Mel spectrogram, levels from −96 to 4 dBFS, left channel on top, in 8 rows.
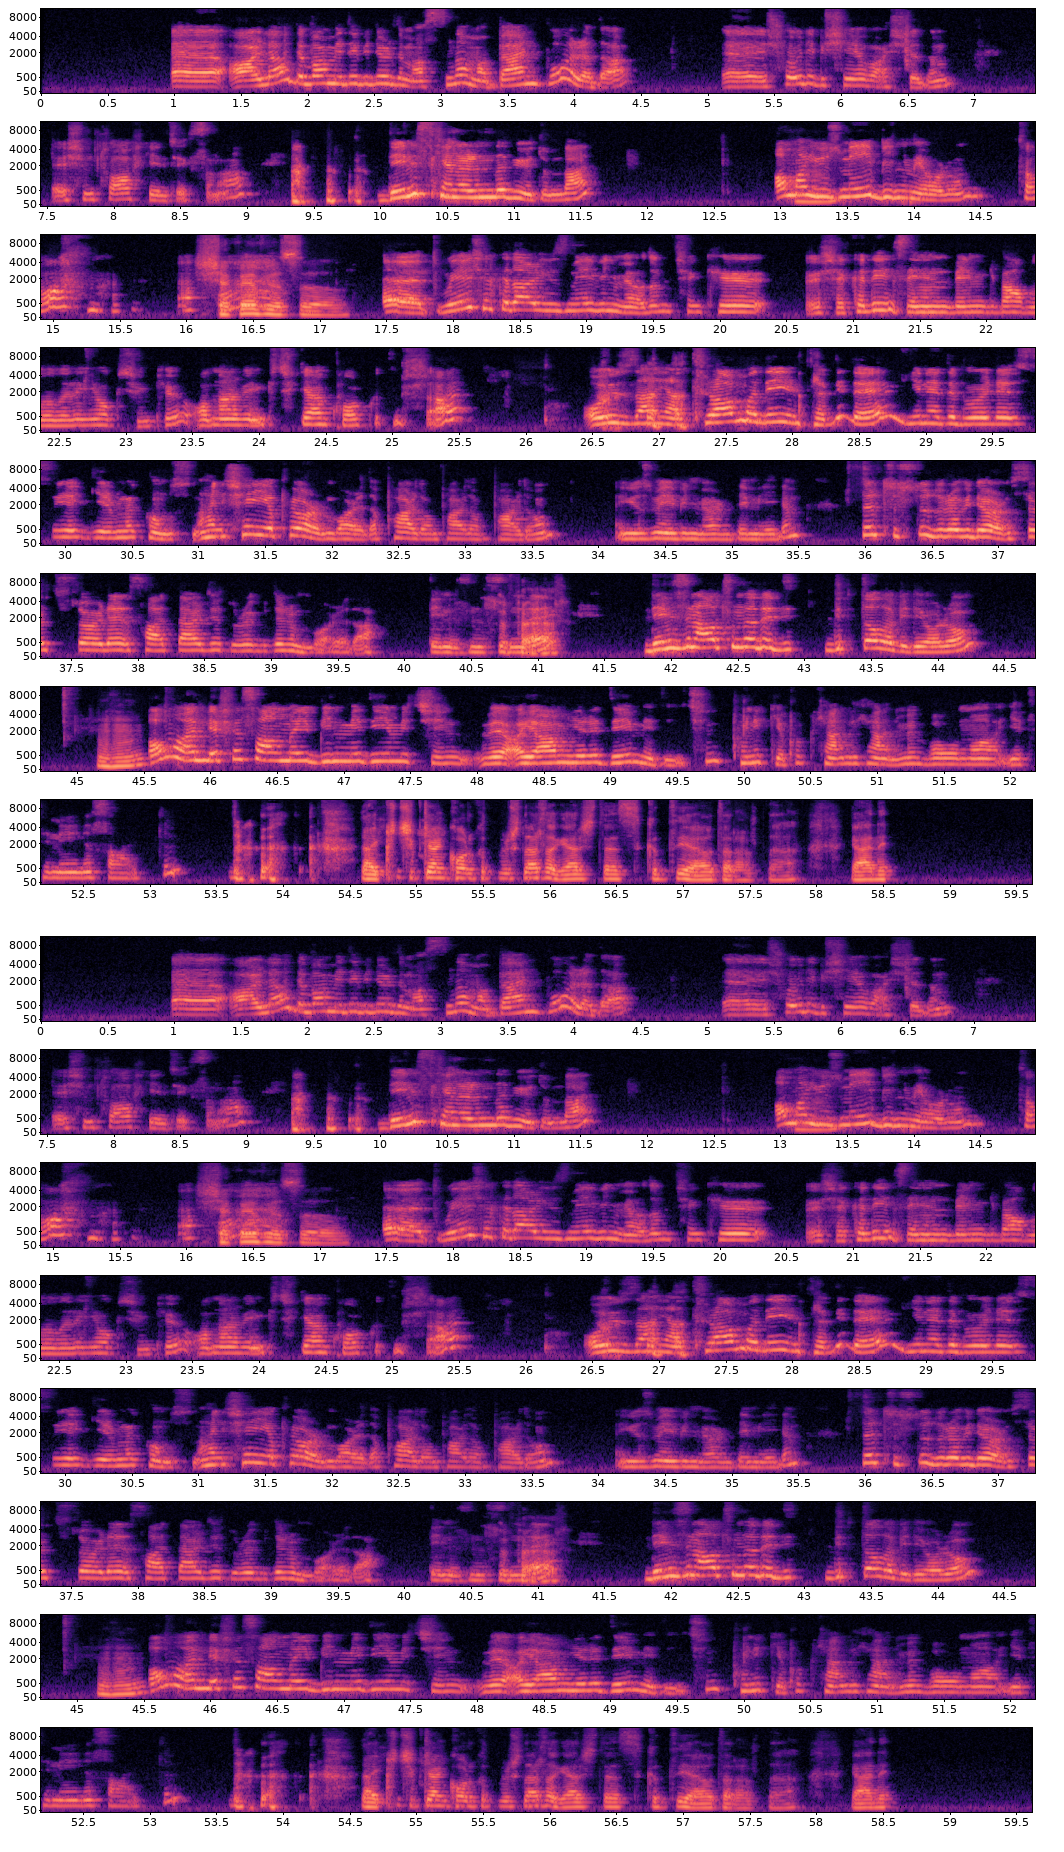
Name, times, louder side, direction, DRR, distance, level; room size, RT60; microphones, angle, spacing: voice 1, 1.0-4.4 5.1-6.8 7.5-9.0 10.0-11.6 13.0-14.5 14.8-15.4 15.9-16.7 17.5-20.3 20.6-25.6 26.4-33.7 34.1-35.5 36.0-39.8 40.2-41.1 41.8-44.3 45.5-53.2, left 4 dB, 40° left, 0.3 m, -22 dB
voice 2, 13.1-13.5 16.1-17.2 26.5-26.6 26.9-27.2 40.7-41.1 45.1-45.5 53.6-58.5, left 4 dB, 70° left, 0.6 m, -24 dB
2.8 x 2.6 x 3.0 m
head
